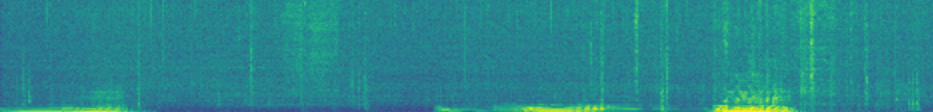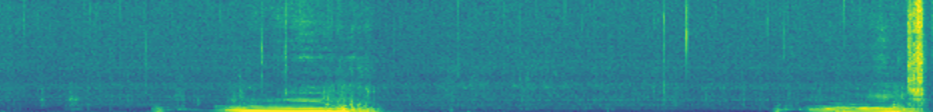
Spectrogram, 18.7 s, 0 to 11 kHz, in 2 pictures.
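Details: Lions roaring while marking territory in Kruger National Park, South Africa, August 2012: deep, harmonically rich roars, five loud bursts each about one to two seconds long, spaced by quiet gaps.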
